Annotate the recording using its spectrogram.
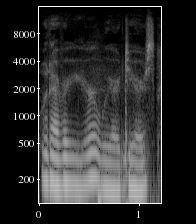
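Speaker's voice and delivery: breathy, unvoiced sulking mutter; mock sulky whisper. To her cohost after being teased, whispered mock sulk. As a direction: whisper it back like a pouty grudge.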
